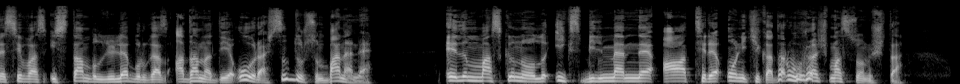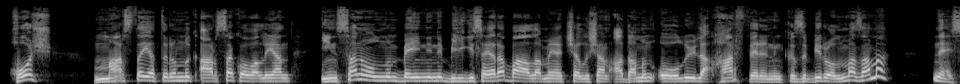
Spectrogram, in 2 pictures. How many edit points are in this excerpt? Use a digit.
0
